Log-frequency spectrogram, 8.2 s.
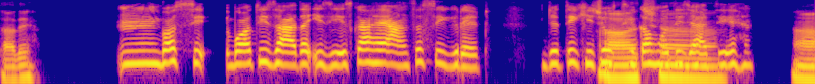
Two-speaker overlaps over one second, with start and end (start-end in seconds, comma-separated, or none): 6.0-7.3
